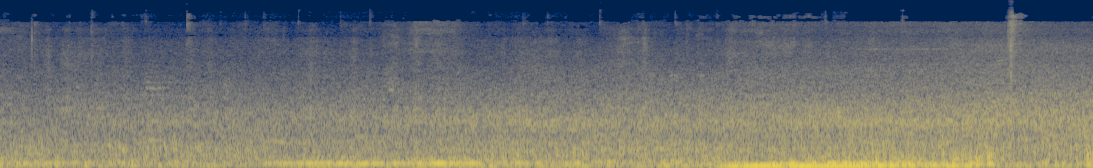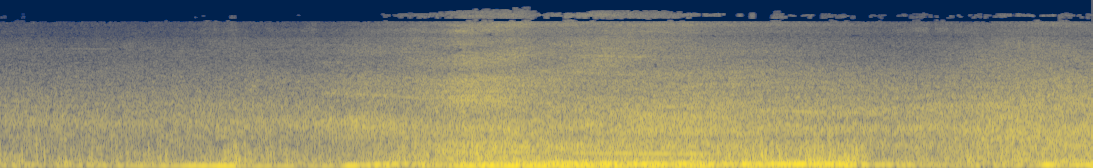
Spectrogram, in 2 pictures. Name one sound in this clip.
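Distant city traffic rumbles steadily.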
